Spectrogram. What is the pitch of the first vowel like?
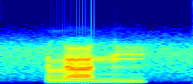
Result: high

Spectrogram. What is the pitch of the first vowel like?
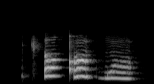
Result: high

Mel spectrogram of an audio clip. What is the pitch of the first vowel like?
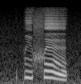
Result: high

